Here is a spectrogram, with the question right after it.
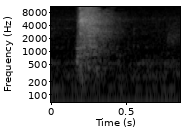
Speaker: did you hear that that was my cat sneezing what the hell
